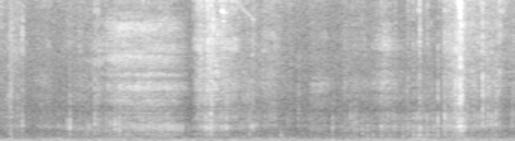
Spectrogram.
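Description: A deflated yellow PVC vinyl beach ball is crumpled and opened in the hands while long nails rub and crinkle its thin vinyl. Quiet, steady crinkling and rustling sits over a low background rumble, with occasional brighter crackles and scratches.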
